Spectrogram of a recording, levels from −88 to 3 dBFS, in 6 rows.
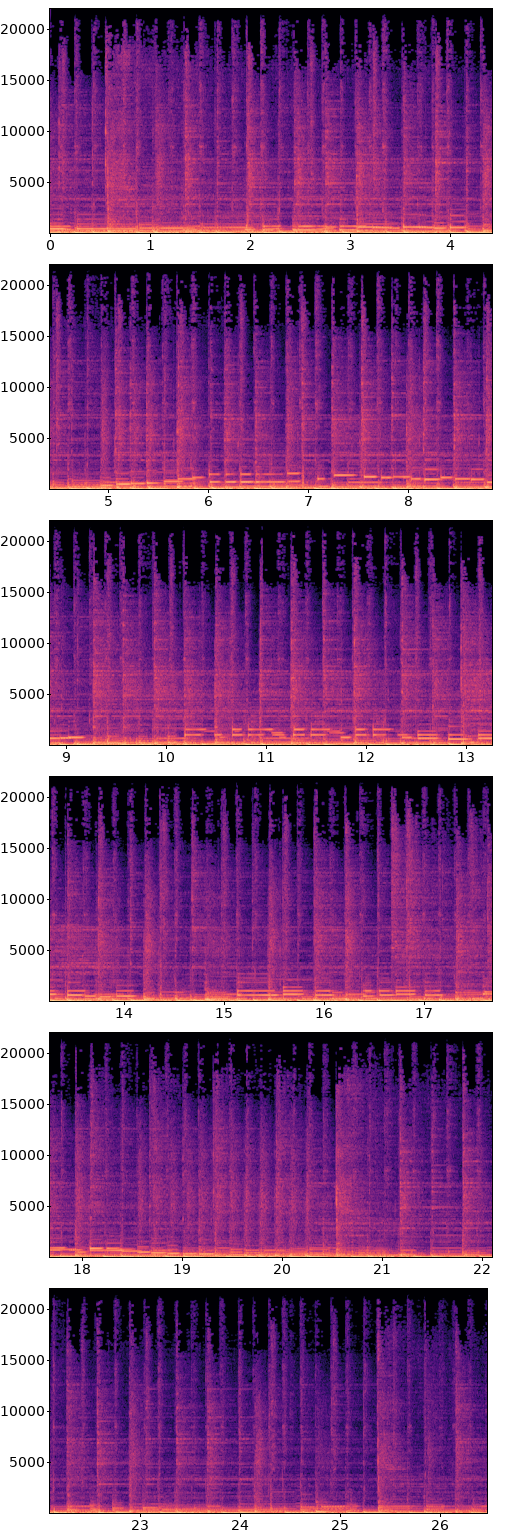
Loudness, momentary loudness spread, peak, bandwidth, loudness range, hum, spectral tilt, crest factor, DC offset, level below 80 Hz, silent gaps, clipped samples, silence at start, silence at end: -14 LUFS; 4 LU; 0 dBFS; 18.5 kHz; 3 LU; none; -6.5 dB/octave; 12 dB; under 0.1%; -14 dBFS; none; under 0.1%; 0 s; 0 s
